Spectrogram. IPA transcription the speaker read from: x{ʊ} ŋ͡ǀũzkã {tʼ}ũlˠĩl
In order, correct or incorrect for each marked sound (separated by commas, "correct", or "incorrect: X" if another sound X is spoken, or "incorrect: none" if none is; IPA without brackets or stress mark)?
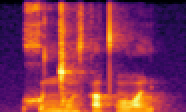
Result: correct, correct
